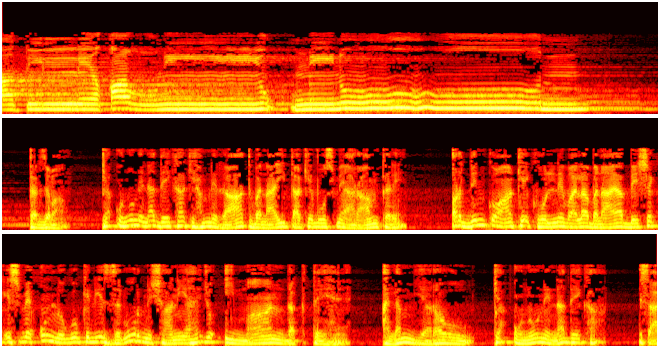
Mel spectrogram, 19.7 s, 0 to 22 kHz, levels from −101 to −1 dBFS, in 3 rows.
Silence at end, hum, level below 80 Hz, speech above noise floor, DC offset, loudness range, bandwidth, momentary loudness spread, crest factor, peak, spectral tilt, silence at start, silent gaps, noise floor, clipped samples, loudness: 0 s; none; -44 dBFS; 22 dB; under 0.1%; 6 LU; 7.4 kHz; 10 LU; 14 dB; -4 dBFS; -6.5 dB/octave; 0 s; none; -40 dBFS; under 0.1%; -18 LUFS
